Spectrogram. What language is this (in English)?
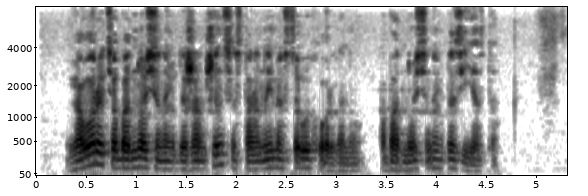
Belarusian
